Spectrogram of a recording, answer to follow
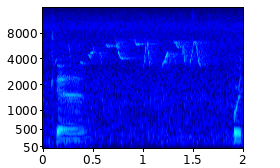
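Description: A small bird singing a short run of quick, high chirps during a pause in a man's speech.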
